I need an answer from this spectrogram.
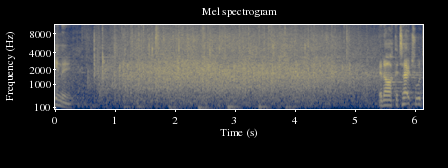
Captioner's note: applause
